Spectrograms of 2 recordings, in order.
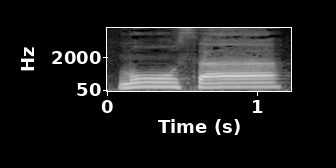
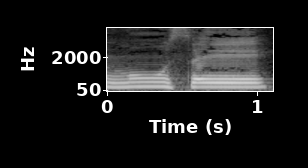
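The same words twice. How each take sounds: First: The final vowel is a plain, open 'a'. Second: The final vowel leans strongly toward 'ee'. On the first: "فتحا وسطا" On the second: "يبالغ في هذا الأمر فيخلط صوت الألف بصوت الياء أكثر"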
